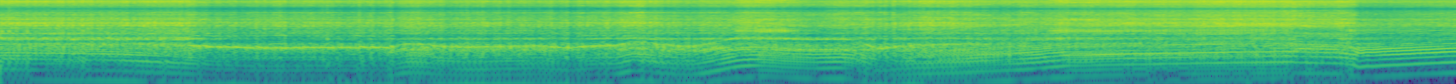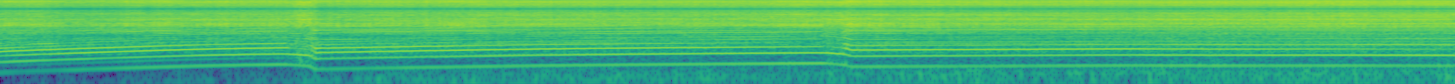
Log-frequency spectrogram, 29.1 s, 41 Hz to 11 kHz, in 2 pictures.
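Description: A Puch MS50 moped's 70 cc two-stroke engine pulls away under load, its pitch wavering low at first. It then climbs in steep rising sweeps, dropping sharply at two upshifts, and settles into a steady high-revving cruise near 70 km/h for the last several seconds.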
